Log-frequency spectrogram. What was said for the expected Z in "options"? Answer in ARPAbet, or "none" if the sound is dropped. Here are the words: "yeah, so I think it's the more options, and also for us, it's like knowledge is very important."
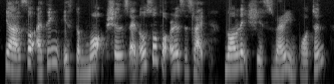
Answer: S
